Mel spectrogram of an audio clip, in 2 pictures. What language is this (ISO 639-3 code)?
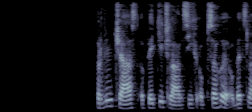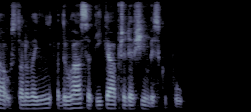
ces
